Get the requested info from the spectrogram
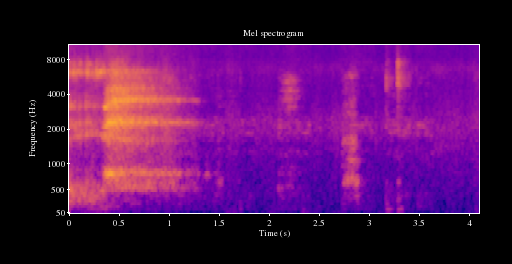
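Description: A drawn-out spoken word trails off in the first second, then a few short, soft clicks of a computer mouse, about half a second apart, as a chart symbol is selected.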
